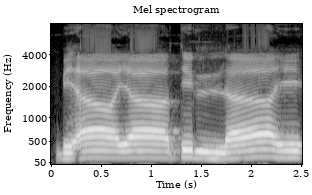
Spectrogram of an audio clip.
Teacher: اس کا قاعدہ یہ کہ اللہ کے لام سے پہلے زبر پیش ہے تو اللہ کا لام پر پڑا جائے گا، اللہ کے لام سے پہلے زیر آئے تو اللہ کا لام باریک پڑا جائے گا، یا اللہ کے لام سے پہلے تا کے نیچے زیر ہے اس سے اللہ کے لام کو باریک پڑھیں گے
